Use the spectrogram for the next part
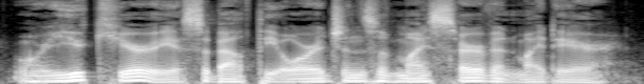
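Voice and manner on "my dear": ordinary delivery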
